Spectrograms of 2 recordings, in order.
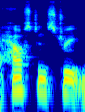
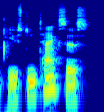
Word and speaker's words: Houston: Whichever way it happened, the spelling changed, but the pronunciation never did. And that is why Houston Street, New York, is pronounced differently from Houston, Texas, despite the same spelling.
